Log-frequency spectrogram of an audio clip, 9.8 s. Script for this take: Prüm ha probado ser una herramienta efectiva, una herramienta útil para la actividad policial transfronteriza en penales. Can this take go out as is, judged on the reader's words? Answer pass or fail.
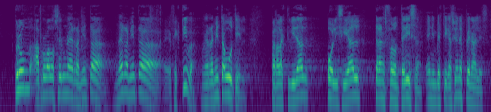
fail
